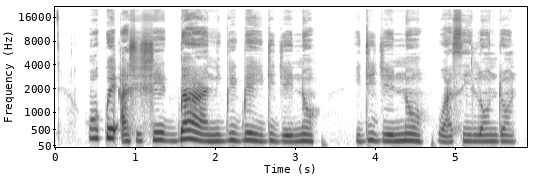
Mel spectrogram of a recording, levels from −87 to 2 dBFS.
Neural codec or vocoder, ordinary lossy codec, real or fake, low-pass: none; none; real; none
